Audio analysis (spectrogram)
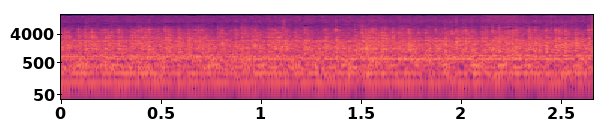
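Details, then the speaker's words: Monarch 10EE lathe headstock gear train, running at a changed speed setting: steady whirring hum with fine constant rattle underneath; still a little rattly, stops when load is applied, cause not found. "mean it's still a little rattly in there i don't know you tell me guys what do you think if you put any kind of a load on it it stops"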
